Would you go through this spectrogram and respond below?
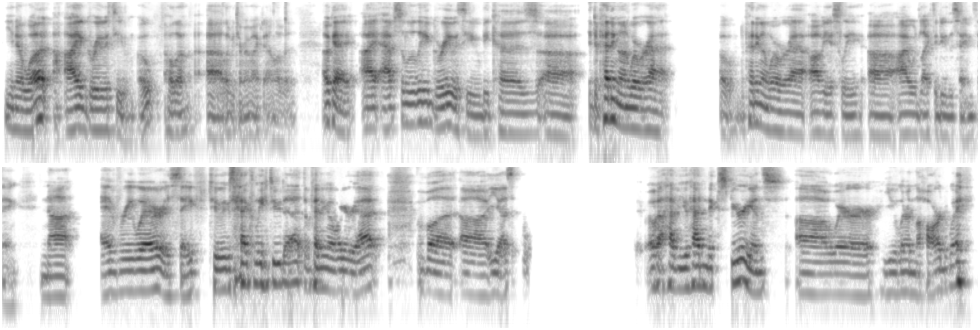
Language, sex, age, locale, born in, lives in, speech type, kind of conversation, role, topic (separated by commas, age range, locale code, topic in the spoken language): English, male, 25-29, en-US, United States, United States, conversation, unstructured, none, Which outdoor places restore your mind, and how can we enjoy them or learn from them together?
